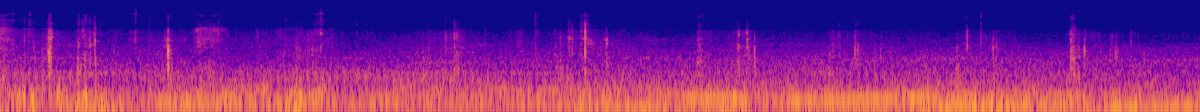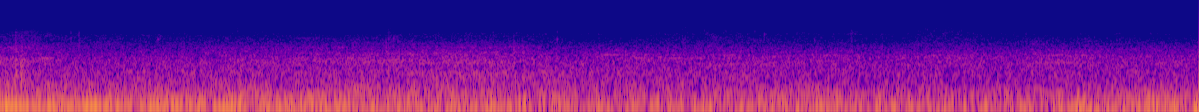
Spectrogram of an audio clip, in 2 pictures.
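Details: Low outdoor rumble like passing traffic, with scattered soft clicks and taps, and no clear animal voice.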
